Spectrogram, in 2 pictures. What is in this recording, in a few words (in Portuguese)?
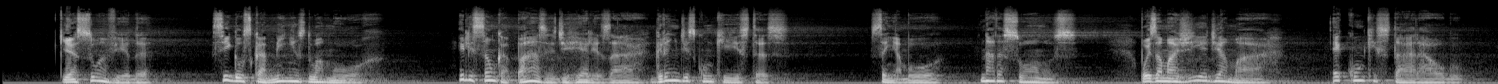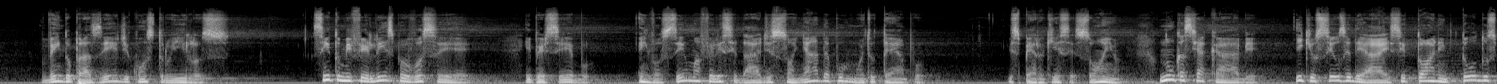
VITORIA GERAL M, Só Voz, masc; Telemensagens; Telemensagens 2017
